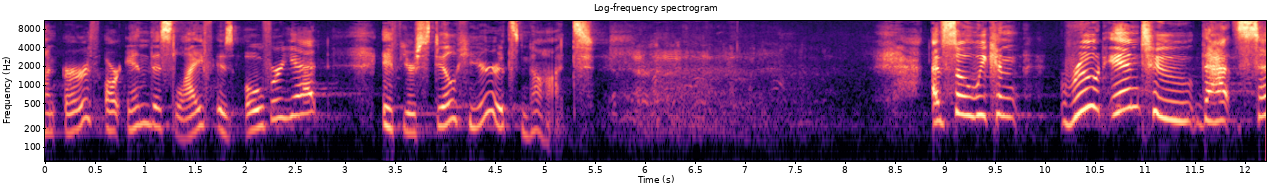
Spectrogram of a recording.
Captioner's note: audience laughter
